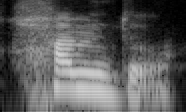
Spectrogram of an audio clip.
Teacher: this ha is bit thicker coming from the throat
